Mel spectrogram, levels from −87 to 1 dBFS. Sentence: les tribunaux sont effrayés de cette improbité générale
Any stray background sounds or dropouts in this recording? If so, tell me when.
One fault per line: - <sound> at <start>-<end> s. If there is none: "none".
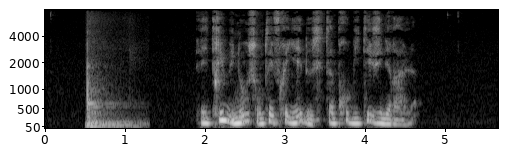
- thud at 0.5-1.3 s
